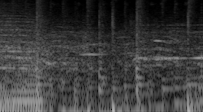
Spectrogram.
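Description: Game-show background music with a low, steady bass and scattered light clicks; a steady high tone comes in about two-thirds of the way through.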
